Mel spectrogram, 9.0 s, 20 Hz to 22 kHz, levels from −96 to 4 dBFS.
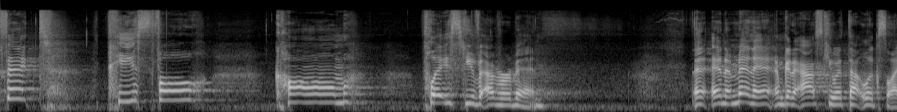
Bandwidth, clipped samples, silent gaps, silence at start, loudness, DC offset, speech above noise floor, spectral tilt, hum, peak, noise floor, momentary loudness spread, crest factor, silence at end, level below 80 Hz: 16 kHz; under 0.1%; none; 0 s; -28 LUFS; under 0.1%; 33 dB; -2 dB/octave; none; -10 dBFS; -60 dBFS; 15 LU; 20 dB; 0 s; -80 dBFS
